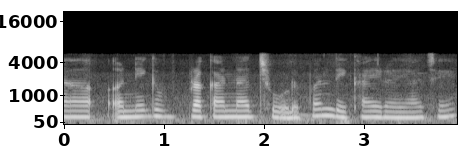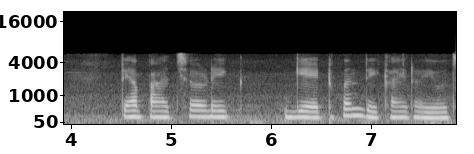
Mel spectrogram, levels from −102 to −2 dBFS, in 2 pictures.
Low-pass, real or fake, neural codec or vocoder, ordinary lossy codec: 5.4 kHz; real; none; none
